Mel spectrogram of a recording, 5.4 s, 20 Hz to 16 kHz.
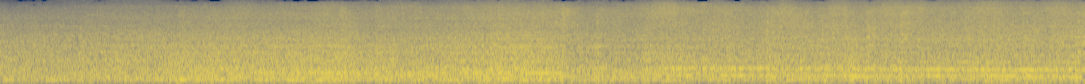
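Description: Keihan 7200-series electric commuter train running past on curved track: a steady rumble and clatter of its wheels on the rails, with faint steady whining tones joining in about halfway through.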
